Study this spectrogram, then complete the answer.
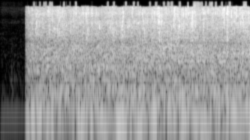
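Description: Moka fish coated in salt, oil and turmeric hit a hot pan with a sudden loud sizzle that holds steady and close, hissing on without a break.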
